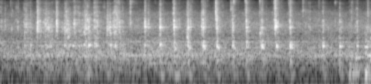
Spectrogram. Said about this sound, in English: I have the whisk and you can just whisk it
